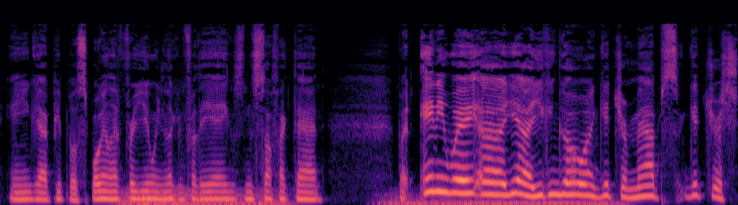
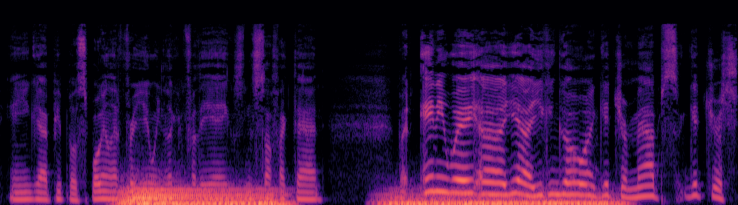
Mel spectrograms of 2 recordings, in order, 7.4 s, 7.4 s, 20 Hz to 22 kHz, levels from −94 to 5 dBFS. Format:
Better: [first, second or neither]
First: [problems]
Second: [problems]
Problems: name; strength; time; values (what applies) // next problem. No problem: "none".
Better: first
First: low rumble; faint; from 1 to 3 s and from 4 to 6 s; 25 dB below the speech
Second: low rumble; loud; from 1 to 3 s and from 4 to 6 s; 3 dB below the speech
